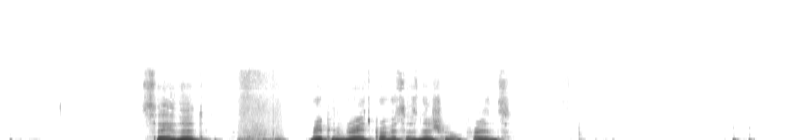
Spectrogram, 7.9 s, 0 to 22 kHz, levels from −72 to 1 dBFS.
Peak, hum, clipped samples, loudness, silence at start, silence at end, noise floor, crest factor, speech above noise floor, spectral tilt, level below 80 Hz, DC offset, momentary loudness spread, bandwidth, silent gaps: -8 dBFS; none; under 0.1%; -25 LUFS; 1.45 s; 0.55 s; -87 dBFS; 20 dB; 64 dB; -8 dB/octave; -60 dBFS; under 0.1%; 22 LU; 11 kHz; none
